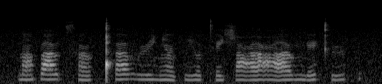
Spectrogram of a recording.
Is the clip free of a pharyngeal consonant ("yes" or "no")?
no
